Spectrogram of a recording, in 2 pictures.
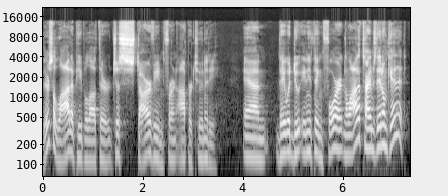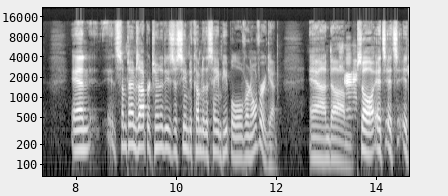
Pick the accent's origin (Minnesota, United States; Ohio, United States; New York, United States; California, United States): Minnesota, United States; Minneapolis; born or raised there; moved away; also born or lived in Fargo, North Dakota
